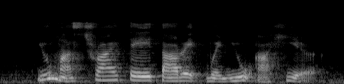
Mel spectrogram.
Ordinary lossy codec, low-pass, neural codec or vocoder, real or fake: none; 7.2 kHz; codec, 24 kHz, 3.1 kbps, DualCodec; fake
